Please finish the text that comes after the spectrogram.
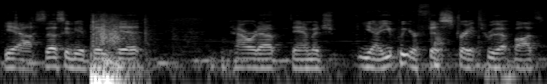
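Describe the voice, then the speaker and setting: A man at a mid pitch runs a tabletop game for his players, loose and chatty, often filling pauses with ums and laughing easily. Music plays clearly behind him. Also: flat delivery. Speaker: game master. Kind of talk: running a live-streamed tabletop game.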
